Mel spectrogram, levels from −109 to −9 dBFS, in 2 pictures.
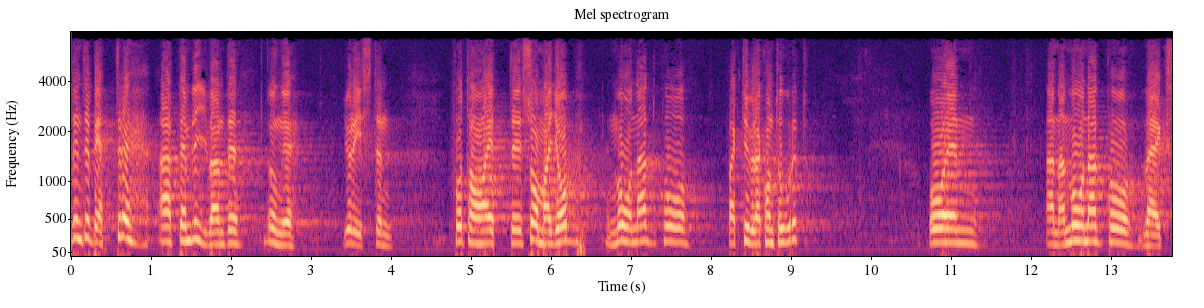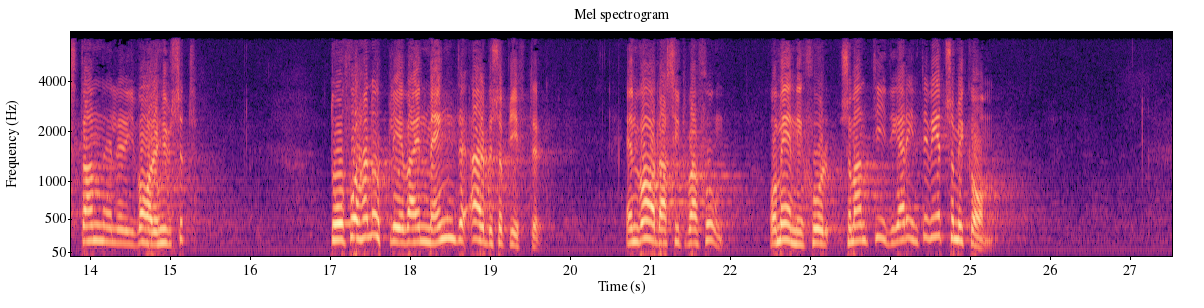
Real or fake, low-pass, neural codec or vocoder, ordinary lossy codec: real; 7.2 kHz; none; MP3, 48 kbps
